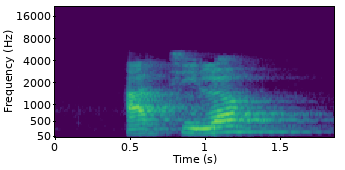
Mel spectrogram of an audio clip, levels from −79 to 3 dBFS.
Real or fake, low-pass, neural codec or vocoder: real; 5.4 kHz; none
